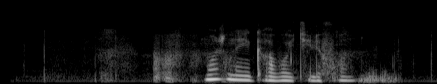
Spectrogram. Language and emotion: Russian, neutral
